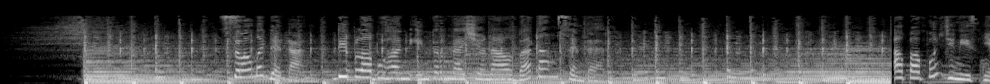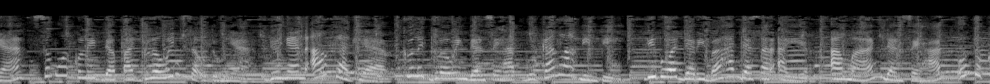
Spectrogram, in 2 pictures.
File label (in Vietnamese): Indo, Giọng nữ; tiếng Indonesia bản xứ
